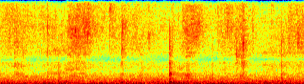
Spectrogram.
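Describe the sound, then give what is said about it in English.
An egg frying in heated olive oil for bibimbap: a faint, continuous sizzling hiss with scattered small crackles and pops, with no voices over it. “So a little olive oil, and then we're going to fry our egg and then assemble.”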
